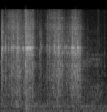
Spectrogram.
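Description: Bubble-tastic mermaid doll's bubble-making tail mechanism running, a rapid, irregular plastic clicking and rattling that fades out about a second and a half in.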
